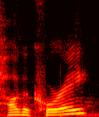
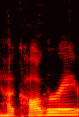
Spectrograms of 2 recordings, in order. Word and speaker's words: Hagakure: Oh god, it's pronounced Hagakure? Oh, I've been pronouncing that wrong this whole time. I've been saying Hakagure or something like that.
